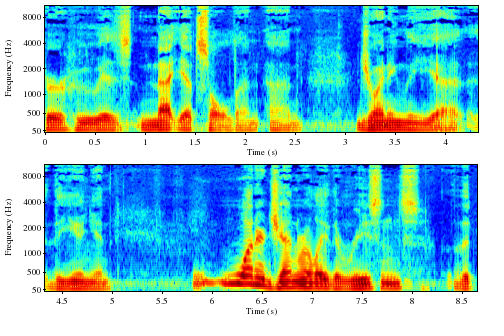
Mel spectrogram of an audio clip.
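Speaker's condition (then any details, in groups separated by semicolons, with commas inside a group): No condition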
